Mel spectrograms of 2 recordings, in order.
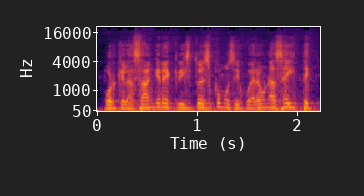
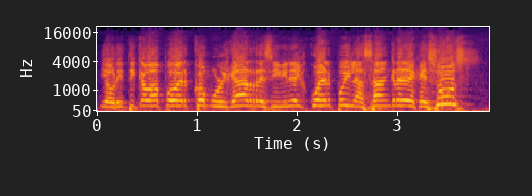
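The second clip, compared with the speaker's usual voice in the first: loud, higher, proclaimed to the congregation; forceful preaching; 6 semitones higher, 9 dB louder than usual. Real, not acted. Priest announcing a brother's forgiveness and communion, forceful preaching. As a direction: proclaim it triumphantly from the pulpit.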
